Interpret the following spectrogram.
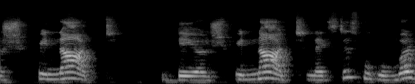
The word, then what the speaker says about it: Spinat: SP is Sp. Sp. So this is der Spinat.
